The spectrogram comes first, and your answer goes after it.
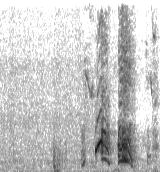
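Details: Jindo dog kept in a vinyl-covered kennel at a traditional hanok house in Yeongcheon, North Gyeongsang, South Korea, during freezing cold weather; a faint yip followed by two short, sharp barks close together, with a man talking nearby.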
